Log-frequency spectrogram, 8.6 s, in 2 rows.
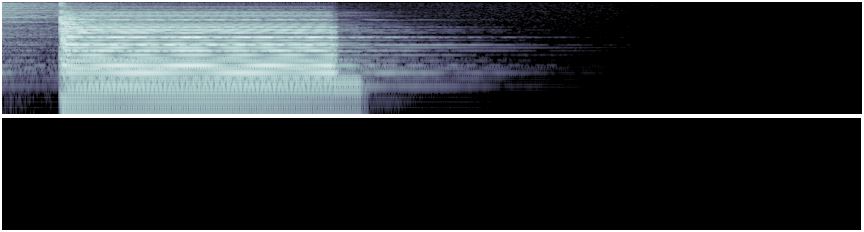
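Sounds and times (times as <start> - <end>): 
snare drum: 0.0 - 0.6
bass drum: 0.0 - 1.8.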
